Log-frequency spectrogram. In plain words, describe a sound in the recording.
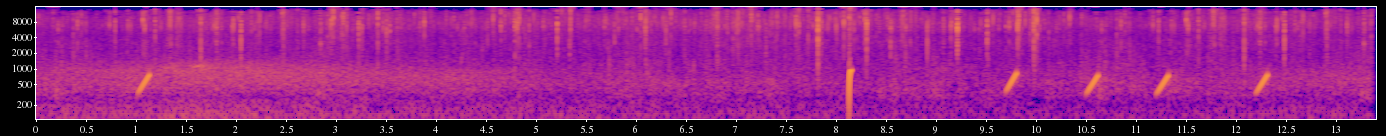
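Short, quick rising pops play as items are picked up and put down.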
